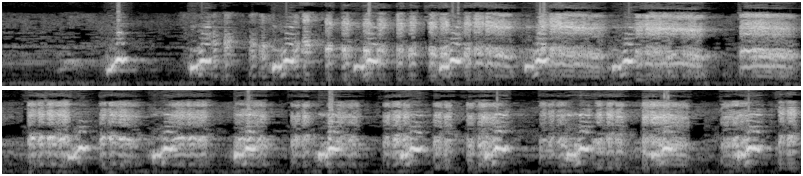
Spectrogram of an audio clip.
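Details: Lure call for trapping white-breasted waterhens: after a brief start, loud rasping, clucking notes repeat evenly, roughly twice a second, each a short hoarse double syllable, continuing to the end.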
